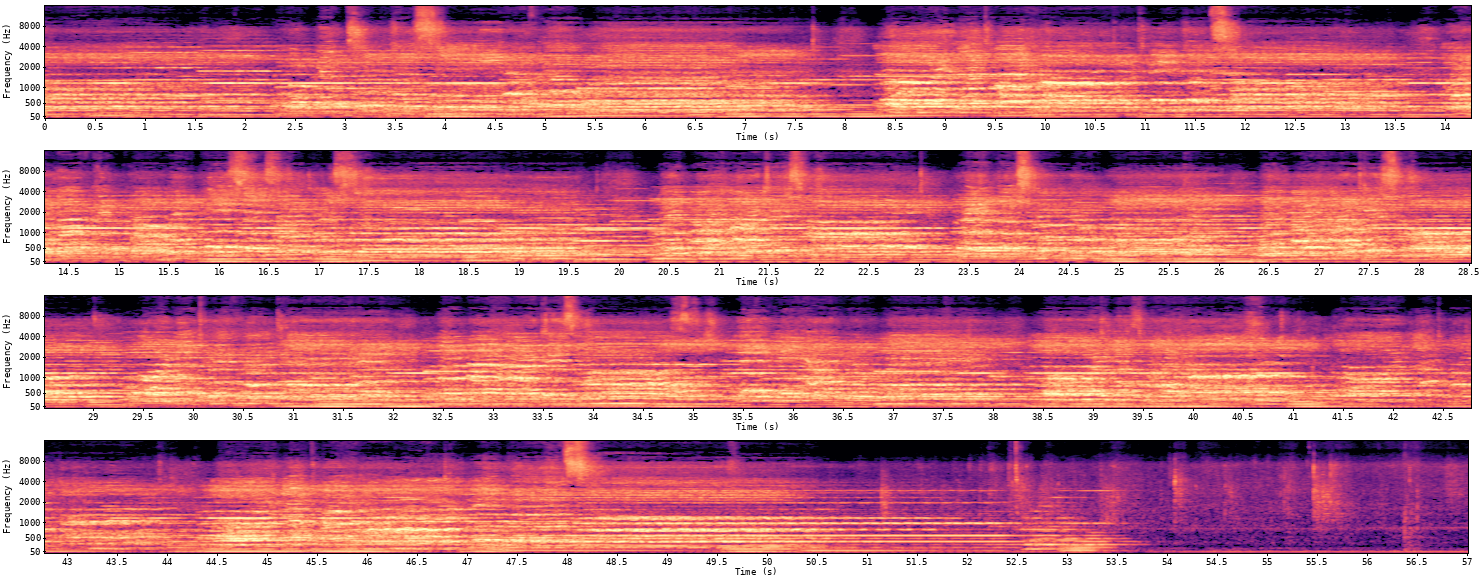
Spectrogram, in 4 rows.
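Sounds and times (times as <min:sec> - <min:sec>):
church choir singing: 0:00.0 - 0:54.7.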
